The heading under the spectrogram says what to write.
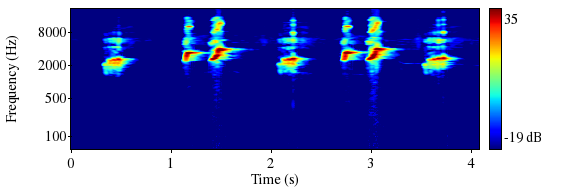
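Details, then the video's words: Tutor song of a black-crested bulbul for captive birds, rich whistles alternating a fuller lower note with a ringing rising double note, repeated in a clean, regular pattern. "Kutilang Emas Buat Masteran"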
